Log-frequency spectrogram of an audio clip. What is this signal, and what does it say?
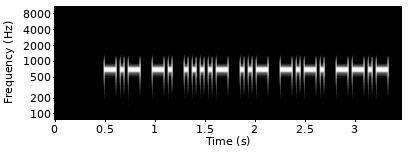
Morse code, heard as a keyed tone, about 31 wpm, 700 Hz. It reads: KN4UCQ
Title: USA Callsign DE Callsign - 6 Characters - 30wpm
